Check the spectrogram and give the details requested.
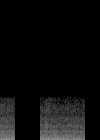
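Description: CSX autorack freight train rolling through a grade crossing: a steady low rumble of wheels on rail with no horn or clear bell tone. The audio drops out twice to dead silence, the abrupt dropouts of a streaming camera feed.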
